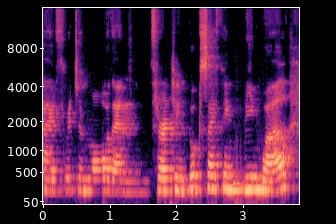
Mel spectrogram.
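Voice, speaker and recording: A woman talks with a non-native accent. Her pace is fairly slow. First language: not English. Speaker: author. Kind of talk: online panel discussion. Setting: video call.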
